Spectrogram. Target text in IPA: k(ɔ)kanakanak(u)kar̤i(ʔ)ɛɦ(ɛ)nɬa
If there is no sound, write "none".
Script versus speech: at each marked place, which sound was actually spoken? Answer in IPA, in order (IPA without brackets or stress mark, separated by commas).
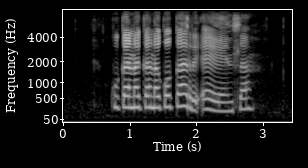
u, ɔ, ʔ, ɛː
